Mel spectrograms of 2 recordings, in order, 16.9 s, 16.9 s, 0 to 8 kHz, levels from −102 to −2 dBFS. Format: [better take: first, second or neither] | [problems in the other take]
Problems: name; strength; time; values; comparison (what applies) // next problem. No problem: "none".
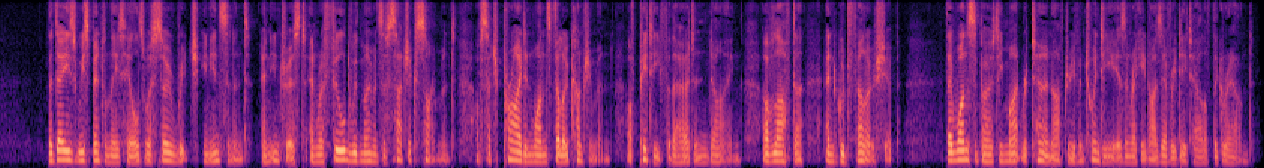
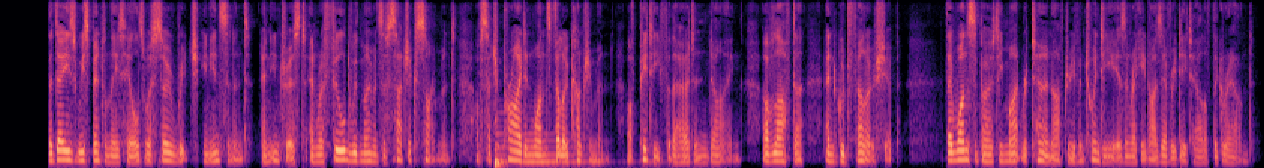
first | noise reduction (neural mask model DeepFilterNet 3)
